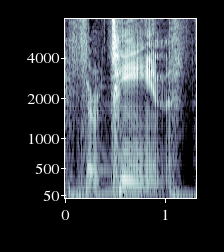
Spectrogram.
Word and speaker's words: thirteen: delante la primera sílaba no tiene el sonido de una hija aunque se escribe con y se pronuncia con sua recuerdan la que no es ni a ni ningbo ok memoriza es la segunda sílaba se pronuncia con una y sólo una aunque está escrita con dos es cuál es la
